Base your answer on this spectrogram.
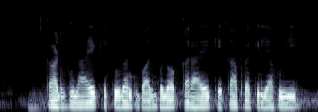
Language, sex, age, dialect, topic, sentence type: Maithili, male, 25-30, Angika, banking, question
